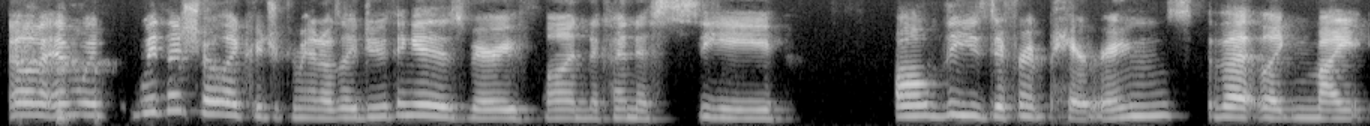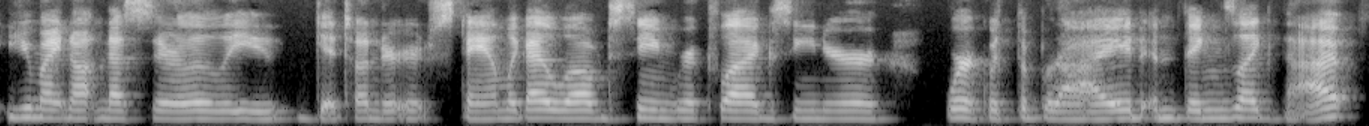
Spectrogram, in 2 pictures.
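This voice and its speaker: A woman's voice: mid-range voice, steady tone, moderate pace. A woman interviewing in a casual, chatty style with the enthusiasm of a fan. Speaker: entertainment interviewer.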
